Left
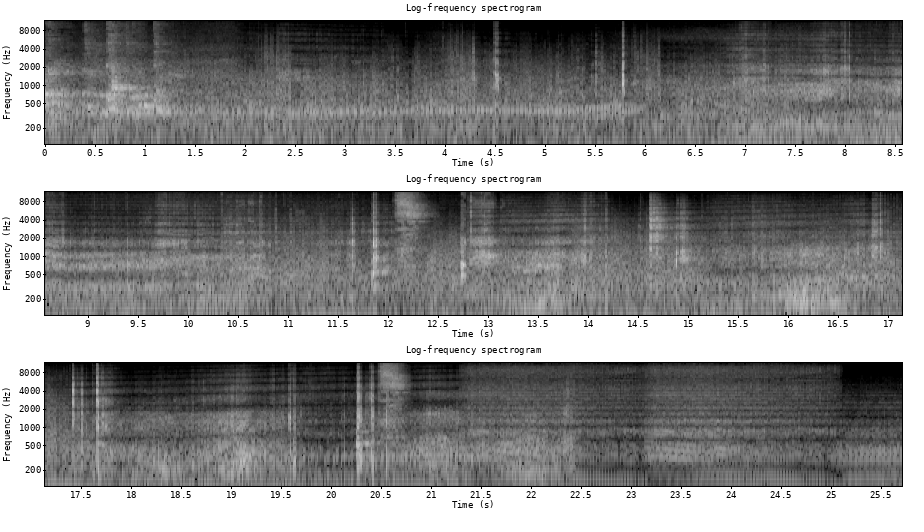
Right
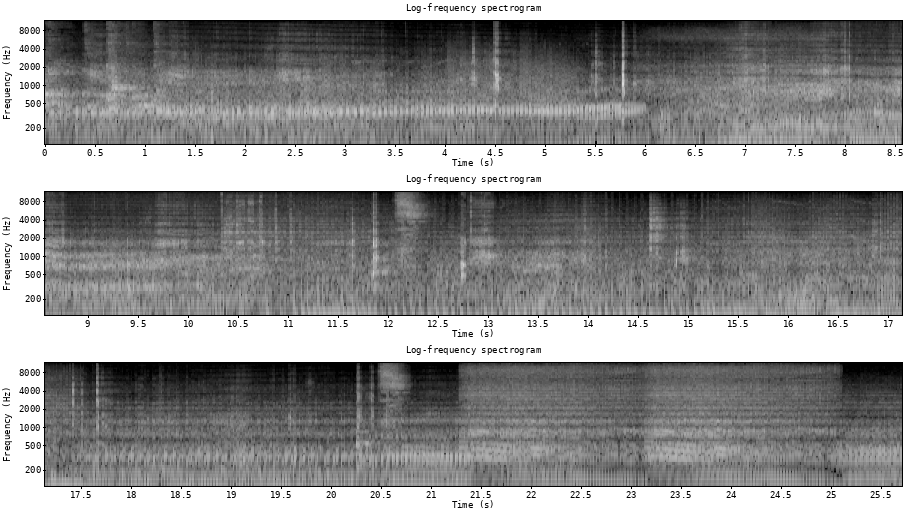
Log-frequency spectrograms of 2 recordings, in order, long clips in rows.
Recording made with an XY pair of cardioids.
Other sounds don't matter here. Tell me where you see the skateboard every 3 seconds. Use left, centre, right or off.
right, right, right, centre, left, left, left, left, off.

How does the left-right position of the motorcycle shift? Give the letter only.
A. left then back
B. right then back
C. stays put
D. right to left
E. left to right
C.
